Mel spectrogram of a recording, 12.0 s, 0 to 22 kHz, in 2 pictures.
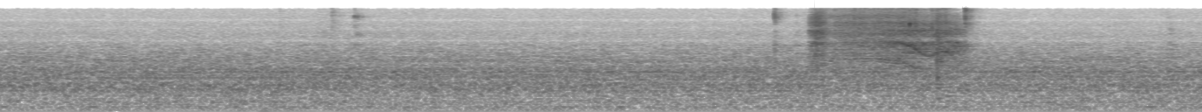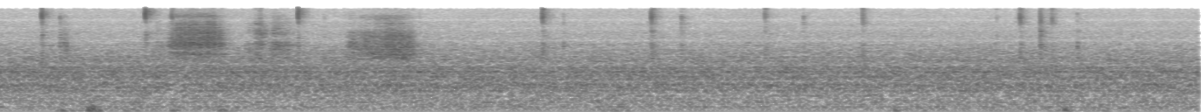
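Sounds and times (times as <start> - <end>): steady hum: 0.0 - 12.0
servo motors whirring: 4.1 - 4.9, 6.8 - 8.2.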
